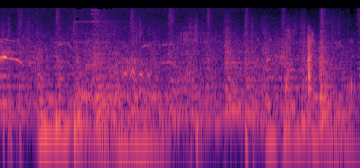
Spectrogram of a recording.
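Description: Wild horses in Hungary whinny loudly and repeatedly, close by, as hooves thud and clip-clop beneath the calls.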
